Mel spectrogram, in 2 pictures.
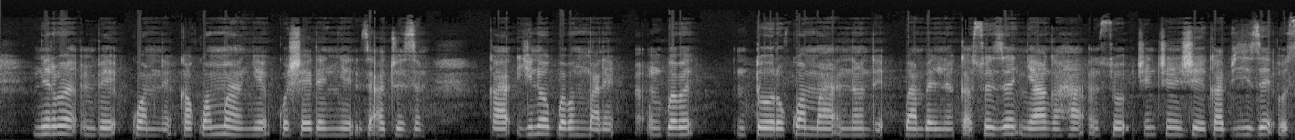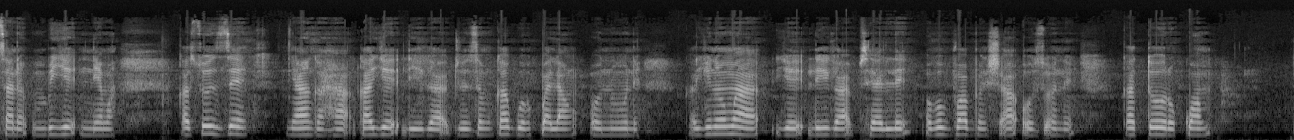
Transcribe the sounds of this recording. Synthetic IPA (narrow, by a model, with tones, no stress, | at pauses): nɨ˦ɾɨ˦ba˦m̩˦bɛ˦kɔ˦mnɨ˨ka˨kɔ˦mːaː˦ɲɛ˦ko˨ʃɛ˨˦dɨ˦n̩˦ɲɛ˦za̰˦ʔdo˨zɨ˦m | ka˨ji˦no˦ɡ͡bo˨bɨ˦ɡ͡ba˨nɨ˨ŋ̩˦ɡ͡bo˦bɨ˦ | n̩˦toː˦ɾɨ˨kʷɔ˦mːaː˦˨n̩˦nɨ˦ŋdɨ˨ | ɡ͡ba˨mbɨ˨lnɨ˨ka̰˨so˦zɛ˦ɲaː˦ɡa˨ɦa˦n̩˦so˦t͡ʃɪ˦nt͡ʃɪ˦nʒɛ˦˨ka˨biː˦ze˦ʔo̰˨sa˦nɨ˨m̩˦bɨ˦jɛ˦nɛ˦ma˦ka˨so˦ze˦ | ɲaː˦ɡa˨ɦa̰˦ka˦jɛ˦liː˦ɡa̰˨do˨zɨ˦mka˦ɡ͡bo˦bk͡pa˦la˦ŋo˨nuː˦nɨ˨ | ka˨ji˦no˦maː˦˨jɛ˦liː˦ɡa˨pi˨ɛ˨lːɨ˦o˨bɨ˦ba˦bɨ˨n˦ʃa̰˦a̰˦ʔo̰˨zʊ̰˦ʔʊ˦nɨ˨ | ka˨toː˦ɾɨ˨kɔ˦m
